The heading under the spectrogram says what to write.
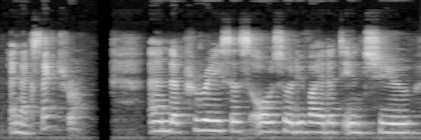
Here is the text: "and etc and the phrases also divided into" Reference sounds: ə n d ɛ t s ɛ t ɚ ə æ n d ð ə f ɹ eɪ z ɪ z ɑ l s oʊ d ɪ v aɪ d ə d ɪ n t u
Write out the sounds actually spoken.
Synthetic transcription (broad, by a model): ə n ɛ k s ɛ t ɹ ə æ n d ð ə p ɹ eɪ s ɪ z ɑ l s oʊ d ɪ v aɪ d ə d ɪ n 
